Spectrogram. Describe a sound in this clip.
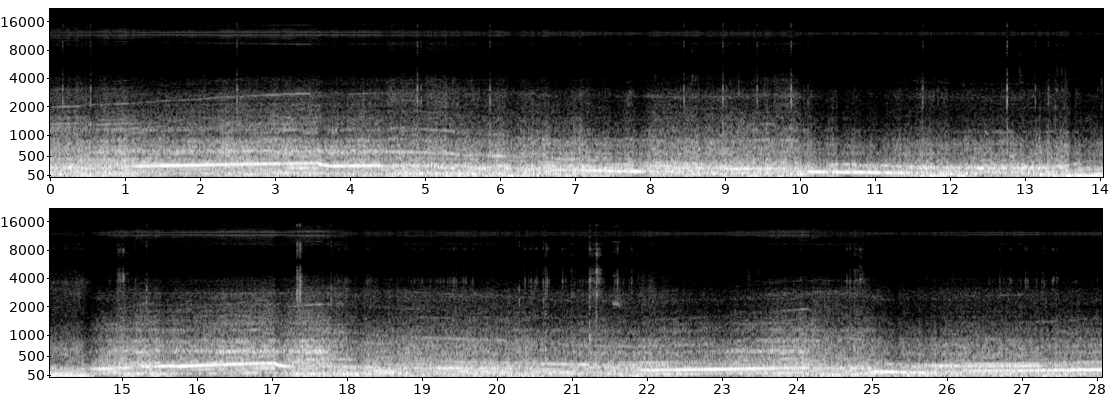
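A car engine roars loudly from inside the cabin, revving up and down through the gears.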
